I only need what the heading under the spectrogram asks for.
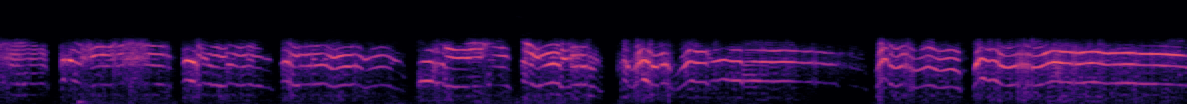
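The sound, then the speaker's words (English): A person imitating a coyote with their voice as a predator-hunting call: a run of quavering yips and short wavering cries, then drawn-out howls, loud, with no talking. “So we'll do rabbit distress, and we'll cut it off with a howl.”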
